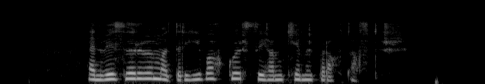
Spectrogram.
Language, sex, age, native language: Icelandic, female, 20-29, Icelandic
